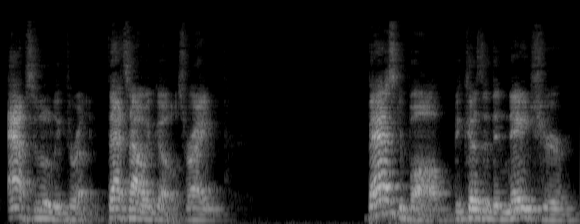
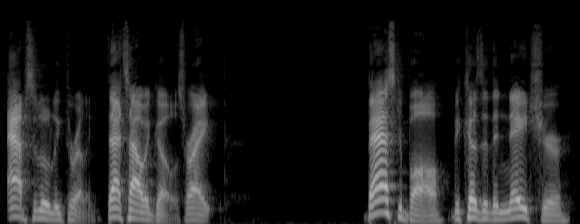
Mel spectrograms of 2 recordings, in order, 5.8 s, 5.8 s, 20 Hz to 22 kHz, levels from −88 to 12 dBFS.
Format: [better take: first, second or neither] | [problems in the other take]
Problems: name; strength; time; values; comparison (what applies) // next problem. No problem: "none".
second | off-mic speech; far // room echo; very slight; dies away in 0.3 s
